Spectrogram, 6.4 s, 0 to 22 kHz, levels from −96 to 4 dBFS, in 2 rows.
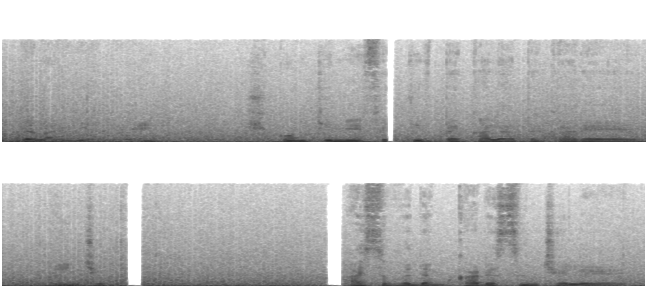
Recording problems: wind noise on the microphone; heavy; 4 dB below the speech
choppy; occasionally; from 2 to 4 s; 4% of the speech affected

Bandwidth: 16 kHz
